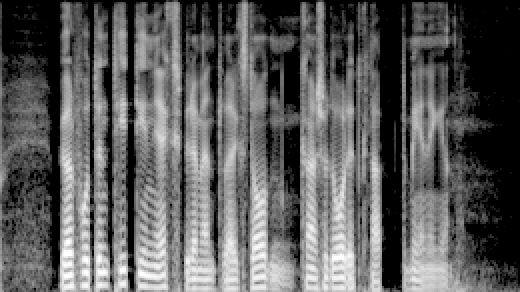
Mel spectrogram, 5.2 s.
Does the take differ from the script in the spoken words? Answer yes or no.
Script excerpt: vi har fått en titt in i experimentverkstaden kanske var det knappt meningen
no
